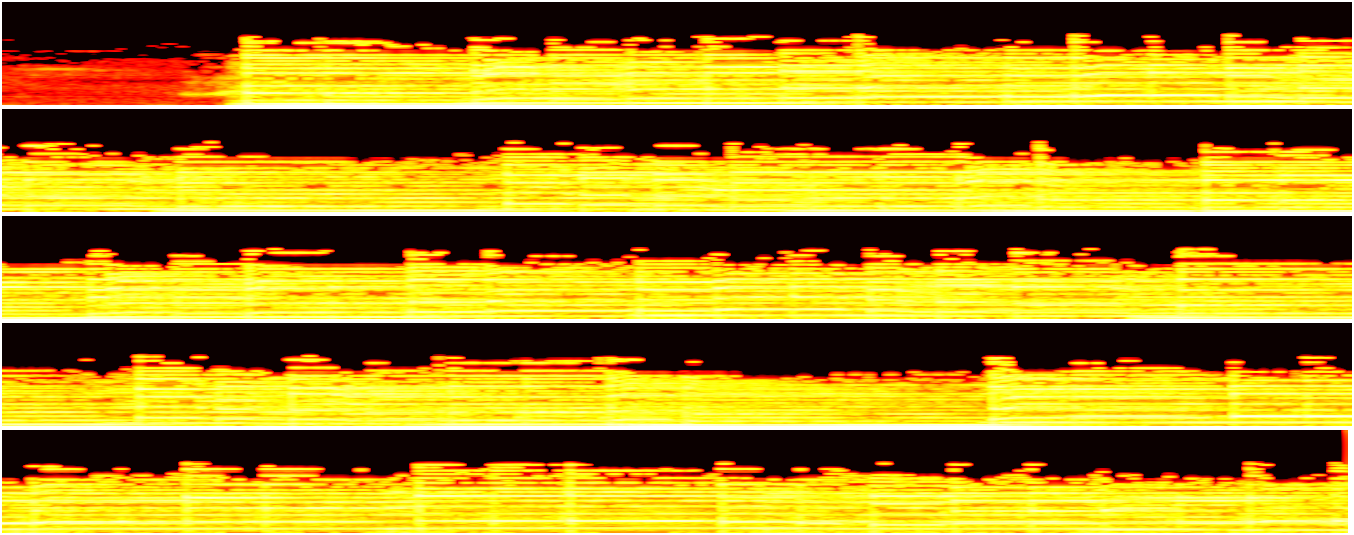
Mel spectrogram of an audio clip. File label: Instrumental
